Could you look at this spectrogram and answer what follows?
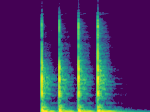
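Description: Four evenly spaced, firm knocks on a house door, close and clear, with a short ring-out after them and silence before.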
